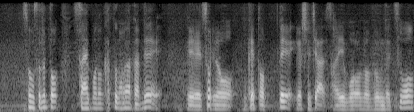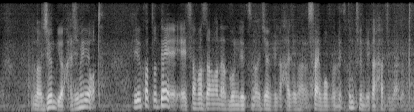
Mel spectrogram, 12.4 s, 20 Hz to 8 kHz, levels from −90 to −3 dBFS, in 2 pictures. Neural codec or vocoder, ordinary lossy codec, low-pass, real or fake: codec, 16 kHz in and 24 kHz out, 0.6 kbps, FireRedTTS-2 codec; none; 7.2 kHz; fake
